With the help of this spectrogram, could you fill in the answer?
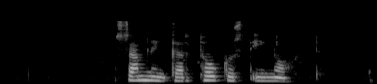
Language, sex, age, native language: Icelandic, female, 50-59, Icelandic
